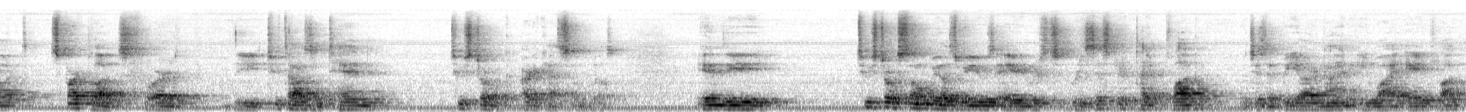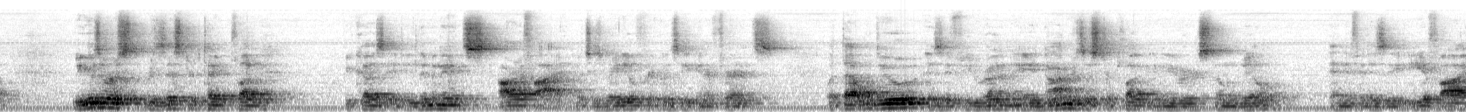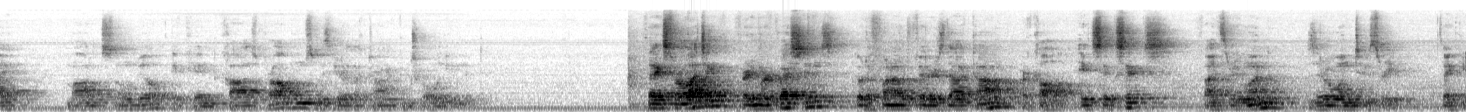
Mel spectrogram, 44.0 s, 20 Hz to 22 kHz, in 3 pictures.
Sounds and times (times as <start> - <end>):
Speech: 0.0 - 6.3, 7.0 - 8.0, 8.6 - 14.8, 15.4 - 34.3, 35.6 - 43.9.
